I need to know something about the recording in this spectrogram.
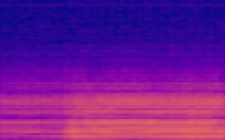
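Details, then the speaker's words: Vintage Philips Bakelite shortwave tube radio, AM band: steady buzzy hum with stacked tones and hiss over the station; interference from nearby plasma TVs. "uh there's a plasma tv running that's what's causing all that noise"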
